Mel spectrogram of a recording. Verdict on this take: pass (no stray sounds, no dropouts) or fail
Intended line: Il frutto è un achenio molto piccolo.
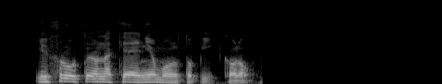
pass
